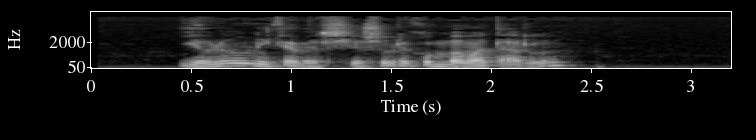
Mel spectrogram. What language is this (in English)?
Catalan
